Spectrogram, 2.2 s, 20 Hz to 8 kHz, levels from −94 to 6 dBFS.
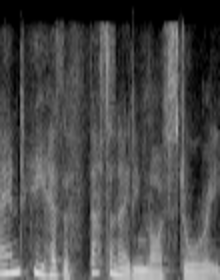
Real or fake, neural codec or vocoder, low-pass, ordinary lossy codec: fake; codec, 16 kHz, 2 kbps, FunCodec, trained on Chinese and English, 25 frames a second; 7.2 kHz; AAC, 32 kbps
